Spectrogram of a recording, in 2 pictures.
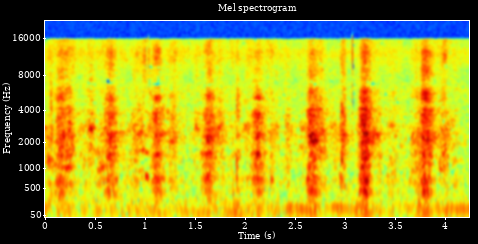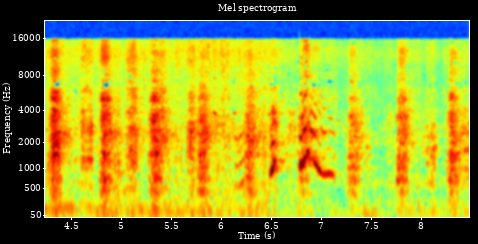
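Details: During a spring pole workout, an XL American Bully pitbull pants hard in quick, uneven gasps, roughly three per second, then gives a brief high whine near the end.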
